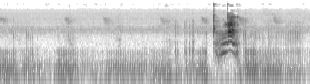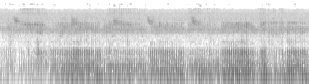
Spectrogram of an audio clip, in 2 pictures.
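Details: Rescued Scottish Fold Parumu, the younger brother cat, in an affectionate mood with its owner, gives a steady rumbling purr that swells and fades with each breath, broken once near the middle by a brief sharp rustle.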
